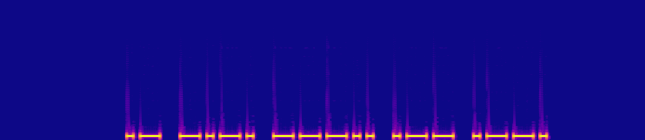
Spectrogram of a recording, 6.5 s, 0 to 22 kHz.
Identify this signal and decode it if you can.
Morse code, heard as a keyed tone, about 18 wpm, 700 Hz. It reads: AC8WP
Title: Speed Racing - USA 2x2 Call Signs 15wpm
